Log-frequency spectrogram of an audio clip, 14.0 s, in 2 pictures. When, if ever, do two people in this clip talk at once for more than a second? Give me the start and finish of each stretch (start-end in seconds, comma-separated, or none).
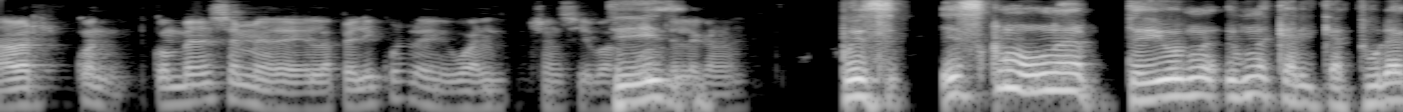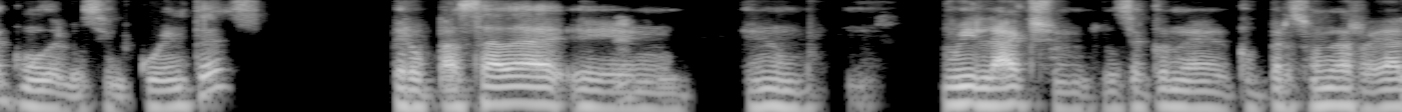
none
